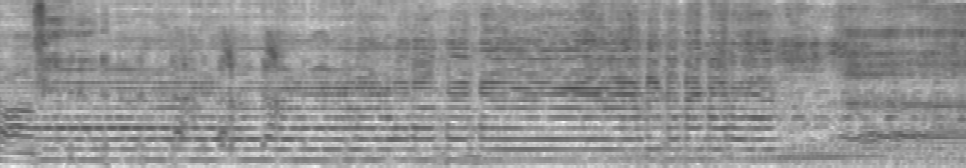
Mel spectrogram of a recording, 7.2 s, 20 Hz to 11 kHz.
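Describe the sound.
Several car horns blare at once in a sustained, overlapping chorus, honking in support of the Chicago Teachers Union on Day 7, loud and steady for several seconds, with a faint murmur of voices beneath.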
